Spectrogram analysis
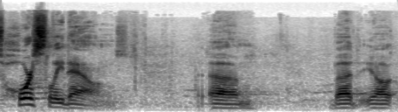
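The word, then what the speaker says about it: Horsleydown: He was the pastor of the, if you pronounce it the way it's spelled here, it's the Horse Lie Down in Southwark. These are pastors in England and Wales. I believe the pronunciation for this is Horsley Downs.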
